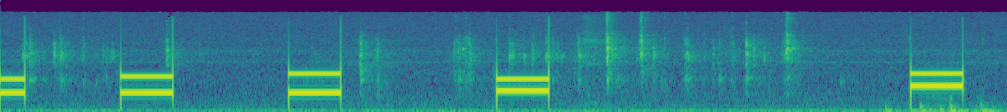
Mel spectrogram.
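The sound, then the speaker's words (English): Telephone keypad tones as keys are pressed on a voicemail system: five clear, loud dual-pitched beeps at uneven intervals, with faint clicks between them and no talk. “To leave a message for the subscriber, press the pound key. To log on as another subscriber, press the star key.”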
